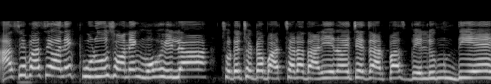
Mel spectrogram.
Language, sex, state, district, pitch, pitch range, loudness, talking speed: Bengali, female, West Bengal, Jalpaiguri, 315 Hz, 300-350 Hz, -15 LUFS, 160 wpm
